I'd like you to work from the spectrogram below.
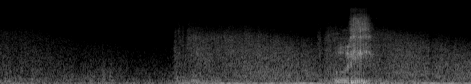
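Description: In Ultimate Admiral Dreadnoughts, a naval gun salvo fires as a dull rumbling boom, followed a moment later by a sharp, bright blast. A single brief grunt is heard from a voice.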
